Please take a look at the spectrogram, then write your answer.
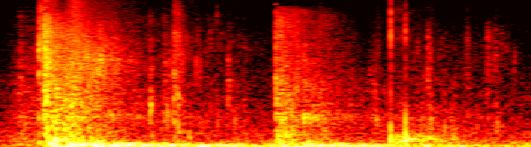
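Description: TNT and fireworks explode in Minecraft, giving two heavy, booming blasts about a second and a half apart, each with a rumbling tail, followed by lighter pops.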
